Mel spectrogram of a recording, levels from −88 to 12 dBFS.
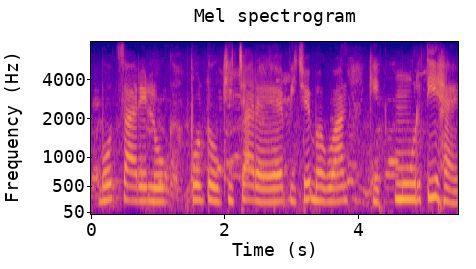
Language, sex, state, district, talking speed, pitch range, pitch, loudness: Hindi, female, Maharashtra, Gondia, 130 wpm, 235-270 Hz, 245 Hz, -14 LUFS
